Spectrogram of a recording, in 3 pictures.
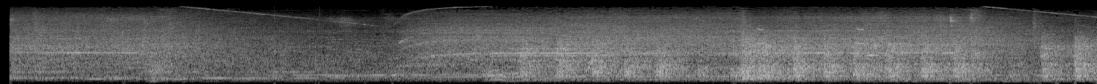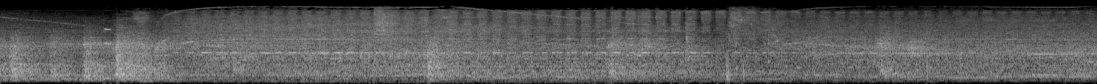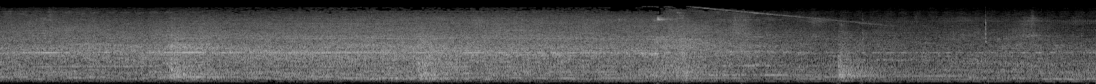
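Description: AKJ6090 CO2 laser engraving and cutting machine cutting acrylic: a steady rush of blowing air, with whining glides in pitch, some rising and some falling, as the laser head moves.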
